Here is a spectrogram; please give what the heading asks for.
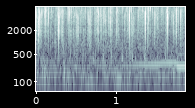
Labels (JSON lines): {"label": "biophony, cascading saw", "recorder": "SoundTrap 600 or HydroMoth"}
